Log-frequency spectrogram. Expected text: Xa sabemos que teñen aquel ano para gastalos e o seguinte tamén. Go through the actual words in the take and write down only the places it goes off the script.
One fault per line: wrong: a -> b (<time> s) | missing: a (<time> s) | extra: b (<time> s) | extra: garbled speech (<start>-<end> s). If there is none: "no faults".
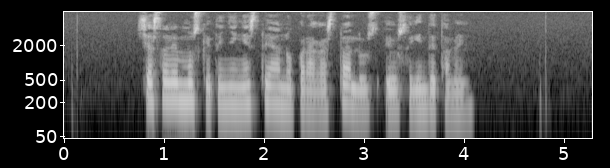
wrong: aquel -> este (1.9 s)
